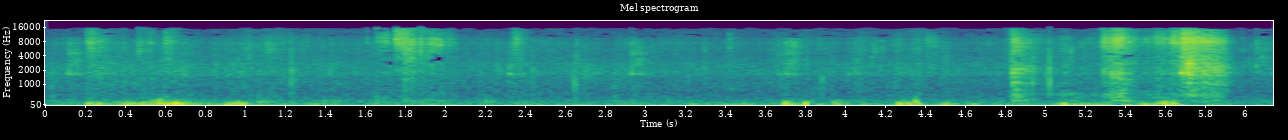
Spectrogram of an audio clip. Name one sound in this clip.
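Footsteps rustle through dry fallen leaves outdoors.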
